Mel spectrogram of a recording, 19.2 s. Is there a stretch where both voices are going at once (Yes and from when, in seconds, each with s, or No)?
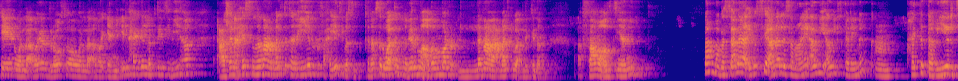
No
